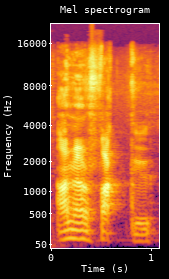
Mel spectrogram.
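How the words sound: It is said in a Japanese accent.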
